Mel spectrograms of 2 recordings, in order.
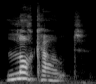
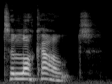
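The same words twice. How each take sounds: First: "Lockout" as one noun, LOCK-out; stress on first element. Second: "To lock out" as a verb, weight on OUT; stress on particle. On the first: Teacher shows the noun, "Lockout" stressed on LOCK. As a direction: hit LOCK in "Lockout", lighter on out. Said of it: "differ in stress". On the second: Teacher shows the verb construction, "To lock out" stressed on OUT. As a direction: keep "out" strong in "To lock out". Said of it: "corresponding verb construction". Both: Shown as a demonstration.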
